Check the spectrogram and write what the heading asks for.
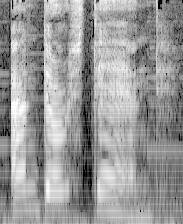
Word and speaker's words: understand: また最後の「 d」の音は「ど」とは発音せずに息だけを出してください一度練習してみましょう understand 早口で一気に発音するとネイティブに近くなりますそれでは最初からまずゆっくり練習してみましょう。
